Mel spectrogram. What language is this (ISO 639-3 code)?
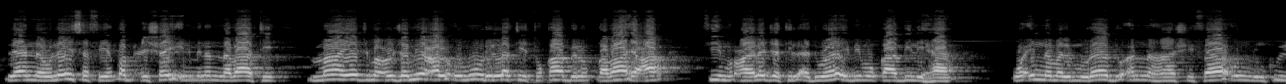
ara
